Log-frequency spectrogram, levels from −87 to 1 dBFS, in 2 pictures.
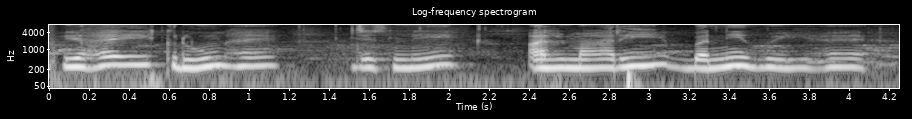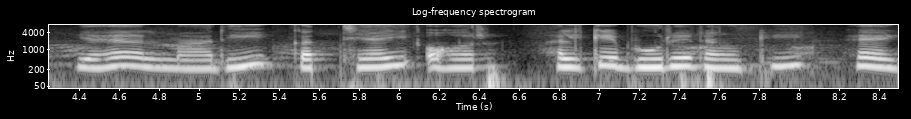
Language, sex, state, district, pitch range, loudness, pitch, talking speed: Hindi, female, Bihar, Lakhisarai, 230-270 Hz, -16 LUFS, 245 Hz, 125 wpm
